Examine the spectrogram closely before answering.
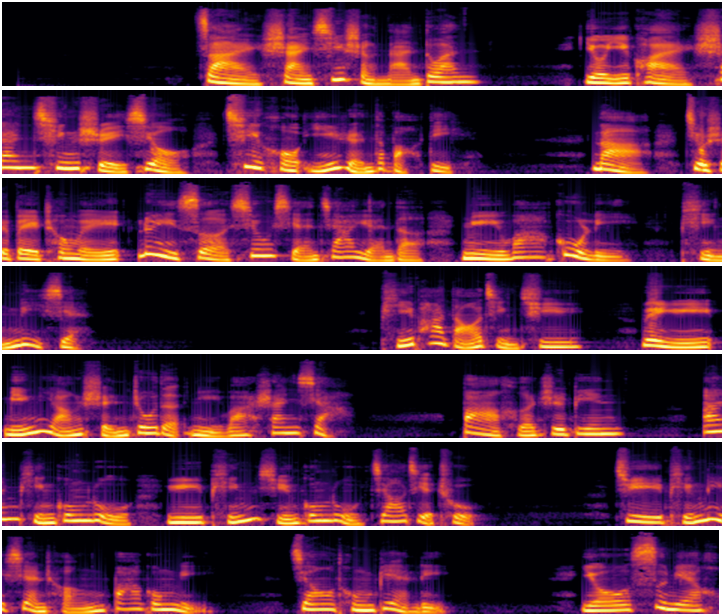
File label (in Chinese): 女 解说; 琵琶岛成品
